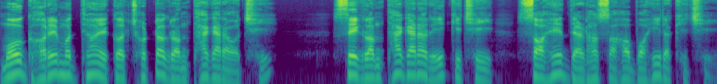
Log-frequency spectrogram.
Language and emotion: Odia, neutral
